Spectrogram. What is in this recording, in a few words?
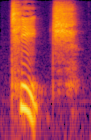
"teach", English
